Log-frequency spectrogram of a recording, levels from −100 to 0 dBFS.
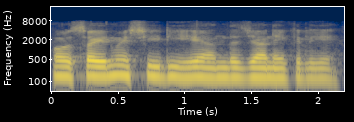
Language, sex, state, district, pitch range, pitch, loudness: Hindi, male, Karnataka, Bangalore, 135-145 Hz, 140 Hz, -16 LUFS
